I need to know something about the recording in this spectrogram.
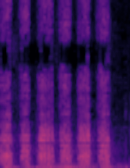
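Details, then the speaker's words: Car raised with both wheels off the ground, stabilizer bar worked by hand: rhythmic dry rasping creak about two strokes a second from worn sway bar bushings, causing a creak over speed bumps and potholes. "Uma buchinha ali, ó. Buchinha da barra estabilizadora."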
